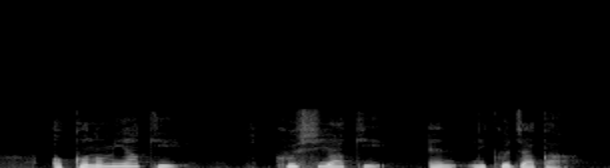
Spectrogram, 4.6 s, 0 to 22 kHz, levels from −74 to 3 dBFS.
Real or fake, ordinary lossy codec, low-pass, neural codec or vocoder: real; none; none; none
